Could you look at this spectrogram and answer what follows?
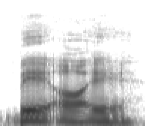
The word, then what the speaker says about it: bae: Jag tror att för mig hände det nog redan, eh, jag tror det var eh, no, kanske vid Bay, det här BAE, som jag, eller uttalas den så? Jag vet inte så. – Alltså, ja, Bae.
